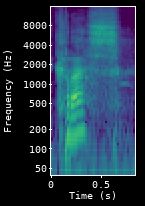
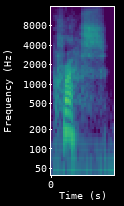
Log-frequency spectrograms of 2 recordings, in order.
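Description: First: The R sound is strongly rolled. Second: The R sound is plain, not rolled. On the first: The speaker calls it right. "you got to roll your R's" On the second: The speaker calls it wrong. "It's not"

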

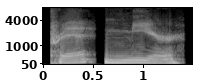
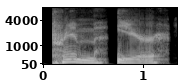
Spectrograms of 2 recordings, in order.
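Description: First: It is said in an American accent. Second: It is said in a British accent. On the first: "The accent for Americans would be premiere. So mere is like the second part of the word" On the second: "British broadcasters... they put it as premier. So the prem is one word and ear is the other one"

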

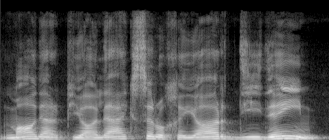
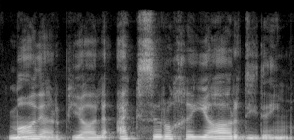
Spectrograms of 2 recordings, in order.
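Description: First: The stress falls on the words dide im. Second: The stress falls on the word yar. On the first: It is possible to see it, because it has been seen. "بعضی هم میگن روی دیده ایم میشه بذاریم" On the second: What was seen in the cup is the beloved's face, which explains the constant drinking. "حالا یکم هم یار آکسان بیشتری میگیره"

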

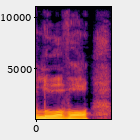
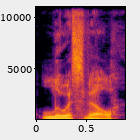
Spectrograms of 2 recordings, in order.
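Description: First: It sounds like Lou plus oval run together. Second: It does not sound like Lou plus oval. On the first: The speaker sounds like a local. The speaker calls it right. "if you say it like you're saying the name Lou and the shape oval" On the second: The speaker sounds like an outsider. The speaker calls it wrong. "They actually get really annoyed if you call it Louisville"

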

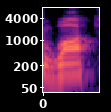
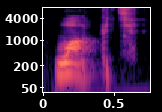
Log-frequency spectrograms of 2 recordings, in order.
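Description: First: The word ends with a d sound. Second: The word ends with a t sound. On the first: The speaker calls it wrong. "He didn't say walked. That is not correct" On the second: The speaker calls it right. "we don't say the d sound, we make a t sound, like a t"

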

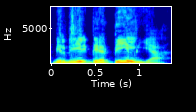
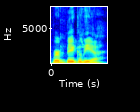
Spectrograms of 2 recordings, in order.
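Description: First: The name is pronounced with Italian sounds. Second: The name is pronounced with English sounds. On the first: This is how the name is said in Italian. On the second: This is how the name's owner says it.

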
